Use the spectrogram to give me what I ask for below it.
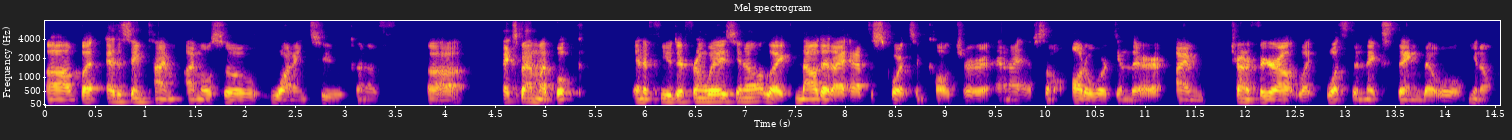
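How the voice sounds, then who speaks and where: A young adult man from Singapore, speaking as a guest in a casual interview, relaxed and full of fillers and restarts. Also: on the low side, normal speed, rough recording. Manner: relaxed, many fillers and restarts, laughs softly. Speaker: job-seeking guest.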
